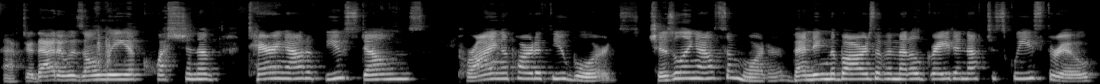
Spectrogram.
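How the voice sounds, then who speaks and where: A calm and gallant grown man from a children's storybook, read by a woman. He speaks in a measured, understated way, protective and reassuring. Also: a little high, pitched above the performer's own voice, low-quality recording. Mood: matter-of-fact. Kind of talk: children's novel read-aloud.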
